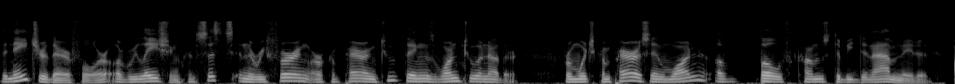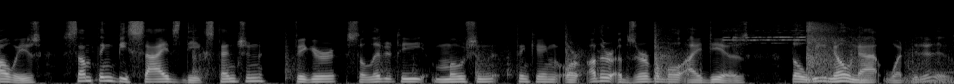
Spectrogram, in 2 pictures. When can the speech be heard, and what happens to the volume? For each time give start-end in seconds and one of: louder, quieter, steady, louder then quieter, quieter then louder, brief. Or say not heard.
0.0-19.0 steady.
